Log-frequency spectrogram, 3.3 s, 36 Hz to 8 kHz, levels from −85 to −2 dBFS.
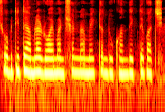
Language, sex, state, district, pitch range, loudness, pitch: Bengali, female, West Bengal, Cooch Behar, 235-250 Hz, -14 LUFS, 240 Hz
